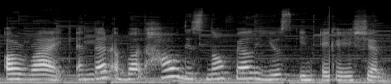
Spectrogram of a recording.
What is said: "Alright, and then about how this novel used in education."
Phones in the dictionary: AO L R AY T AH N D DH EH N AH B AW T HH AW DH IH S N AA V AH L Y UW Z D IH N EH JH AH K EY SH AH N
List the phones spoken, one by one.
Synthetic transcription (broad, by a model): AO L R AY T AH N D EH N AH B AW T HH AW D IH S N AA F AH L Y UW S IH N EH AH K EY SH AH N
